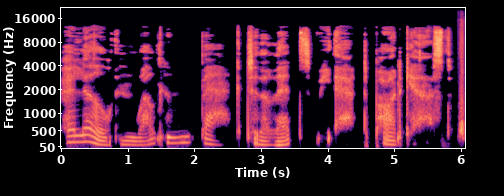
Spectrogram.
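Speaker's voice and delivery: mock soft ASMR podcast-intro style delivery. Opening the podcast episode, ASMR-style voice. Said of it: "I'm gonna do some A S M R".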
